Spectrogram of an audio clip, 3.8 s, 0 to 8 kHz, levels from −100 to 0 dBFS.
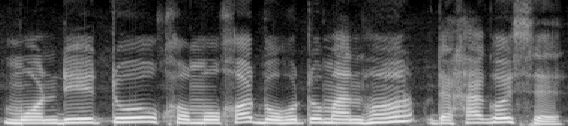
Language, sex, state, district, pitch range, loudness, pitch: Assamese, female, Assam, Sonitpur, 210-260 Hz, -11 LUFS, 225 Hz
